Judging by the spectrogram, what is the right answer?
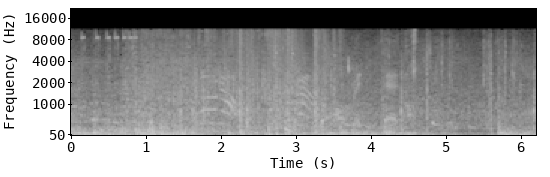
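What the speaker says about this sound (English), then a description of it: "Will you stop throwing grenades at me?" Grenade blasts and rattling gunfire rumble through a firefight in Uncharted: Drake's Fortune, a dense, fairly distant barrage that continues throughout, with a voice talking over it.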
